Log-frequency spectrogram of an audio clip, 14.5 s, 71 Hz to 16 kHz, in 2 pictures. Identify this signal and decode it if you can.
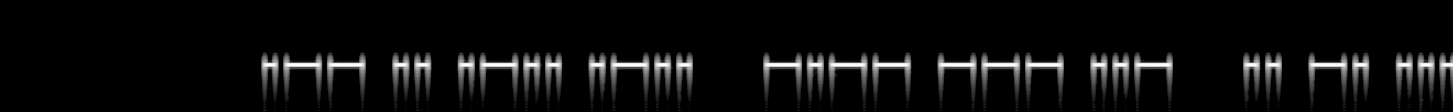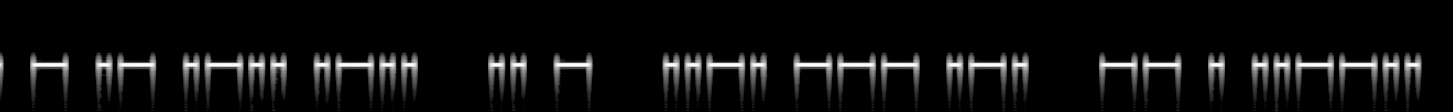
Morse code, heard as a keyed tone, about 21 wpm, 700 Hz. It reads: WILL YOU INSTALL IT FOR ME?
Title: Sentences from Top 1600 Words 22wpm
